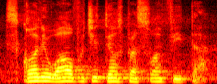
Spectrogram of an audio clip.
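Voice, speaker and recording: A man from Brazil, a pastor preaching a sermon, animated, acting out dialogue in his stories. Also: fairly quick, slight background noise. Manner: animated, acts out dialogue with rising pitch. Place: church hall. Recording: long church hall reverb.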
